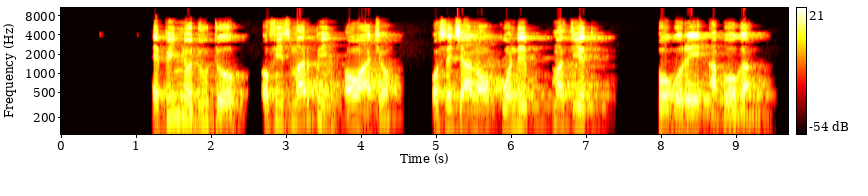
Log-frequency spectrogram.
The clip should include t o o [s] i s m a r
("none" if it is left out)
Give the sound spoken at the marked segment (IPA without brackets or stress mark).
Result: f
